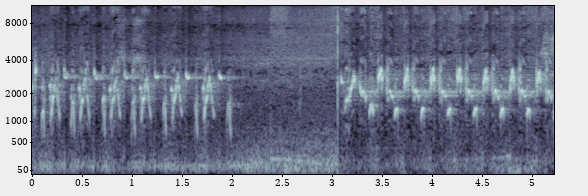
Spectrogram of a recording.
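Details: Yellow-vented bulbul song used to lure and trap other bulbuls: fast scratchy chattering bursts repeated several times per second, a brief quieter pause with background hiss midway, then brighter, rapid notes return.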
